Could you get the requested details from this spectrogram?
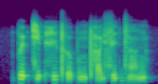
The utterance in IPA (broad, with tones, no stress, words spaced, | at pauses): pe˦ʔt͡ɕe˨ʔhi˥˧t̪ʰə˨˩ pə˧ŋpʰa˨˩jsi˦ʔd͡zã˨˦ŋ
